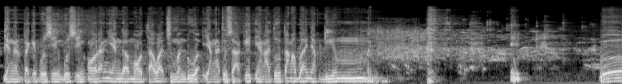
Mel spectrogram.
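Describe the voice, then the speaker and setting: A man's voice: medium pitch, little pitch movement, a little fast, long reverb tail, background noise. A man preaching a comedic sermon, joking and often calling out to his audience.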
